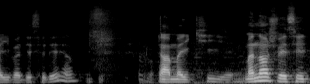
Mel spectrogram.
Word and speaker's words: Mikey: C'est vrai que la prononciation, je dis Mickey, mais c'est Mikey.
